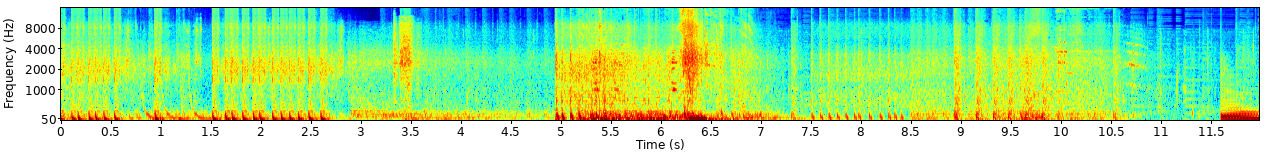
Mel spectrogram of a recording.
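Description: Roblox gunfire, including Uzi shots, comes as rapid loud automatic bursts that stop and restart through the stretch, with a heavy flurry in the middle and a sharp close shot at the end.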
